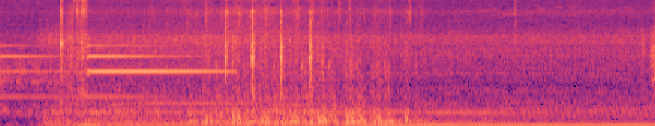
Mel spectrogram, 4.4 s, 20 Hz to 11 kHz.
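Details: Kia Soul first start after an engine replacement, manual in neutral with the clutch in. Fuel was drained, so brief uneven cranking while the high-pressure pump primes, then it catches to a steady low idle; smoke from WD-40.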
